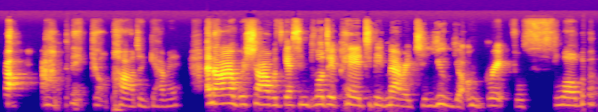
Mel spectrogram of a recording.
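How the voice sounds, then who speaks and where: A fed-up English wife in her mid-forties scolds her husband in a bright, sharp voice, as a woman acts her out in an improvised comedy sketch. Her tone is sarcastic and nagging, and her voice sits fairly high. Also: fairly quick, husky. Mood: indignant.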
